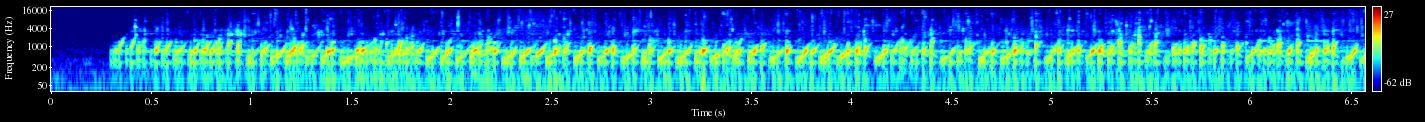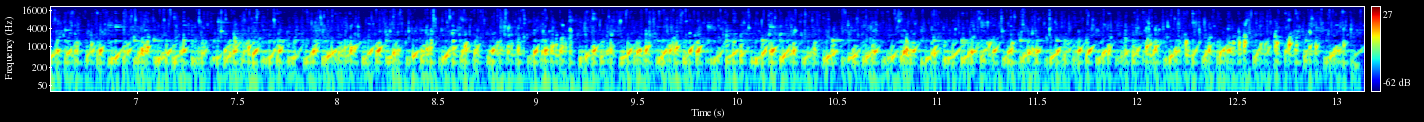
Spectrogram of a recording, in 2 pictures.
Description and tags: Bubbling Water
Water bubbling by blowing throw a straw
